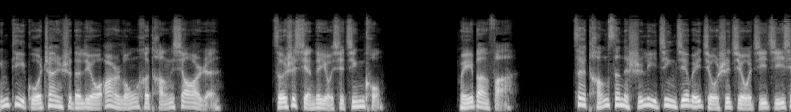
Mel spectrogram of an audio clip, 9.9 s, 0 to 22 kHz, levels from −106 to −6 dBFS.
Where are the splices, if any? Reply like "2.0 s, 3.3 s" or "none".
none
